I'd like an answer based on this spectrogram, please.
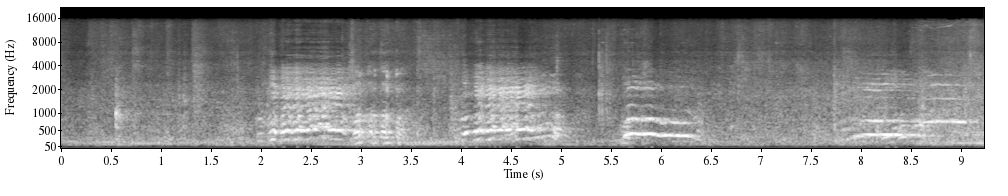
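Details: On a village farm with Damascus and Jamunapari goats, four quavering bleats come in a loose series, the later ones shorter and higher, amid chatter and clatter from the barn.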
